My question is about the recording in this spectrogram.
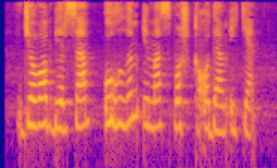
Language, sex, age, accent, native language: Uzbek, female, under 19, Samarqand, Uzbek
